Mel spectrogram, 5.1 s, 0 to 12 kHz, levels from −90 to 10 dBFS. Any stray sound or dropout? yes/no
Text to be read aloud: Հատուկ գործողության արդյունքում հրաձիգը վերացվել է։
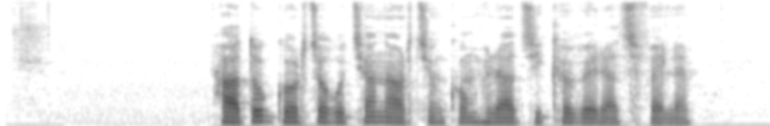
no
